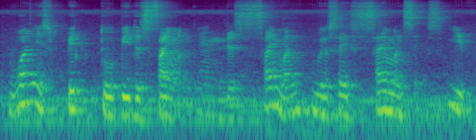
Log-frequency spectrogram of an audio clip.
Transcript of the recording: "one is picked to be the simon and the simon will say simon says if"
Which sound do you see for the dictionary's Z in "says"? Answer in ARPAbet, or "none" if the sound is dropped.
S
